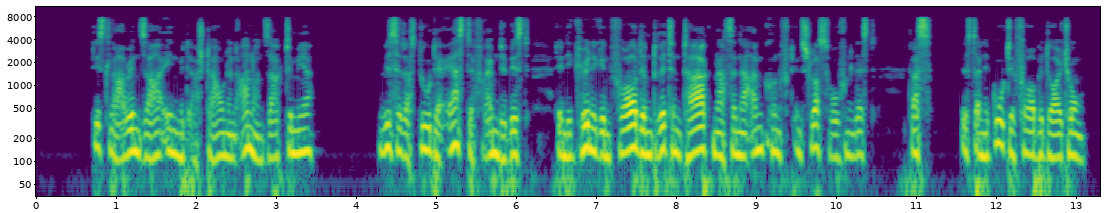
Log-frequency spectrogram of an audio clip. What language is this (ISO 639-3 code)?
deu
